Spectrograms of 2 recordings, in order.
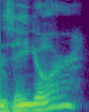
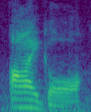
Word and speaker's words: Igor: You think you know Frankenstein Ziggore? Ziggor? No, it's pronounced Igore.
